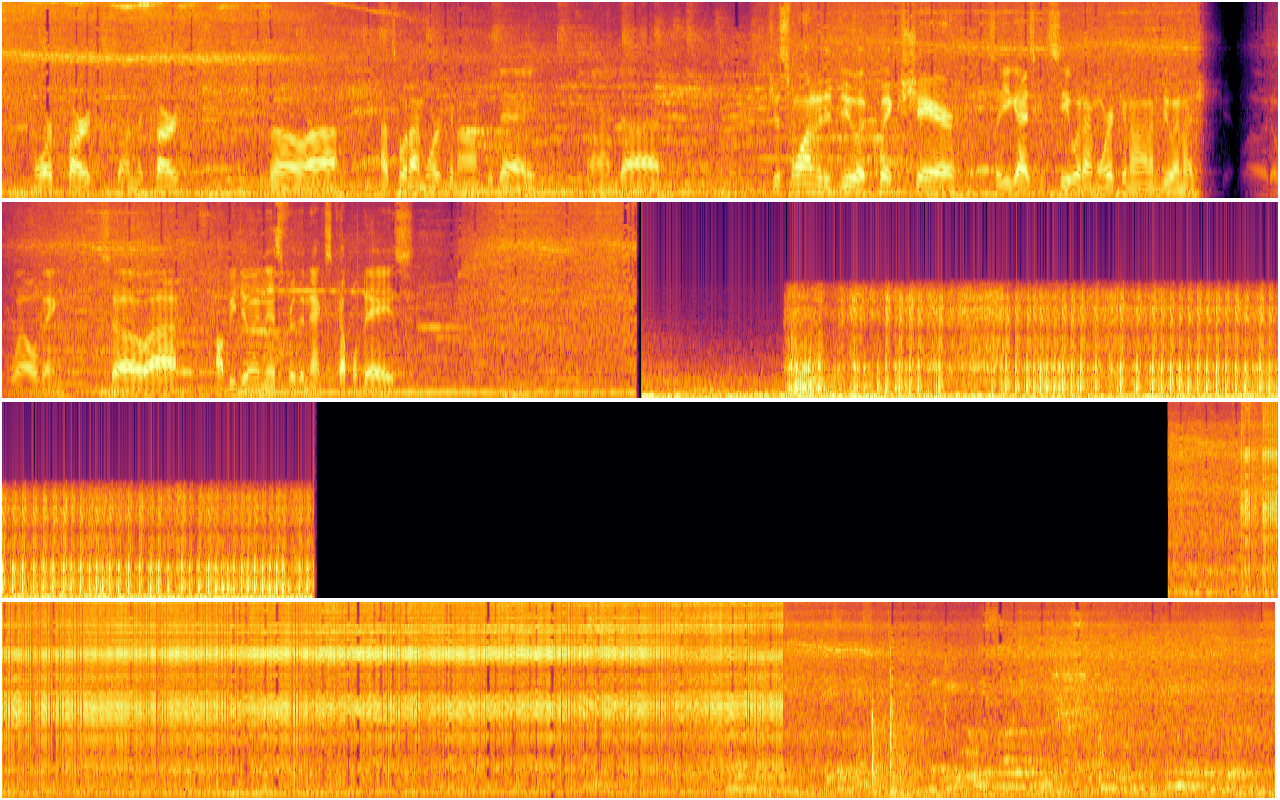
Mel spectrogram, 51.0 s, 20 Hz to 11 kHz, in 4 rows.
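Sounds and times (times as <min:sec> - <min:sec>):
welding arc crackling: 0:00.0 - 0:02.6, 0:07.8 - 0:12.0, 0:20.6 - 0:28.7, 0:37.6 - 0:46.5
low hum: 0:19.1 - 0:28.7, 0:37.7 - 0:48.6.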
